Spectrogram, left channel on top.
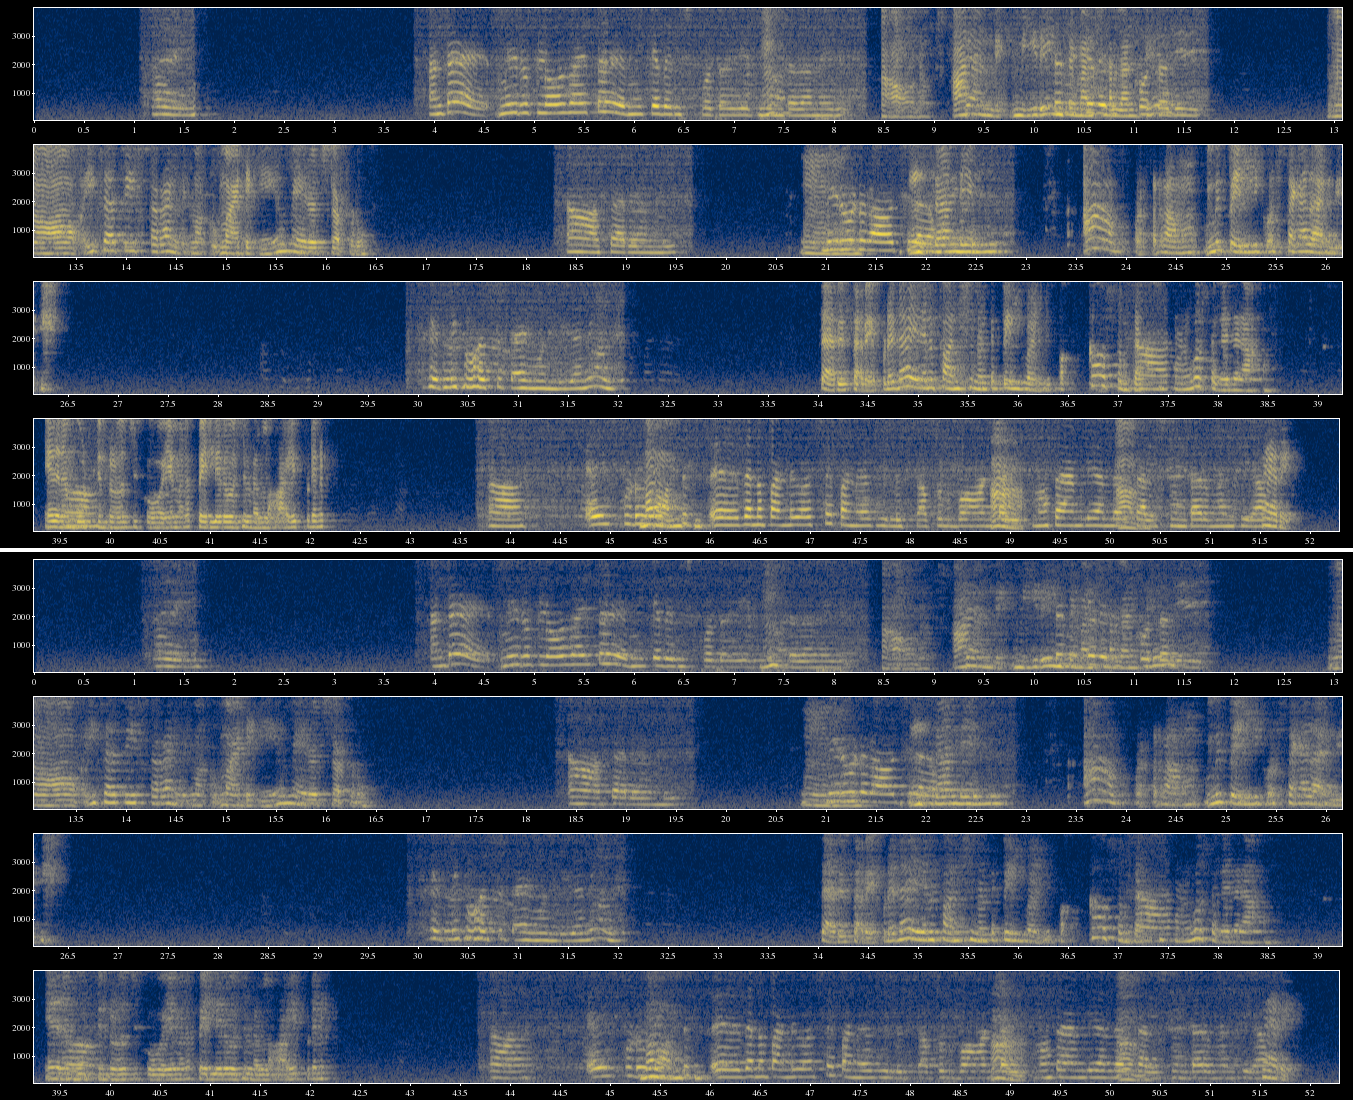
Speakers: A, on the left; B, on the left.
A: అవ్ అంటే మీరు క్లోజ్ అయితే మీకే తెలుస్తుంది పోతది ఎట్లు
B: ఉమ్
A: ఉంటద అనేసి
B: అవును అదె అండి మీరే ఇంత
A: మీకే
B: మంచోళ్ళు
A: తెలిసిపోతది
B: అంటే ఆ ఇసారి తీస్ స్తారా అండి మాకు మా ఇంటికి మీరు వచ్చేనప్పుడు
A: ఆ సరే అండి
B: ఉమ్
A: మీరు కూడా రావచ్చు
B: ఇంకా
A: కదా మా
B: అండి
A: ఇంటికి
B: ఎమిటి సం ఆ ఆప్ప రమ్ మీ పెళ్ళికి వస్తా కదాండి
A: పెళ్లి కి మస్త్ టైమ్ ఉంది గానీ <inaudible>
B: సరే సరే ఎప్పుడైనా ఏదైనా ఫంక్షన్ ఉంటే పిలవండి ప క్క వస్తాం కచ్చితంగా
A: ఆ
B: వస్తాం ఏదైనా ఏదైనా
A: ఆ
B: పుట్టిన రోజుకో ఏమైనా పెళ్లి రోజు యతే
A: ఆ ఇప్పుడు
B: మా
A: నెక్సట్
B: మమ్మీ
A: ఏదైన పండుగ వస్తే పండగ కి పిలుస్తాం ఇప్పుడు బావుంటది
B: ఆ
A: మా ఫ్యామిలీ అందరు
B: ఆ
A: కలిసి ఉంటారు మంచిగా
B: సరే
